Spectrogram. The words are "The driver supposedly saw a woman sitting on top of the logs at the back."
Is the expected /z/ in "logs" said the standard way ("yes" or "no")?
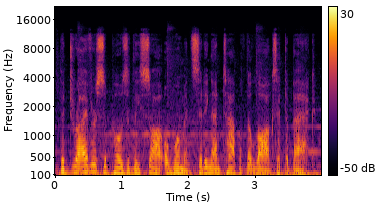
yes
